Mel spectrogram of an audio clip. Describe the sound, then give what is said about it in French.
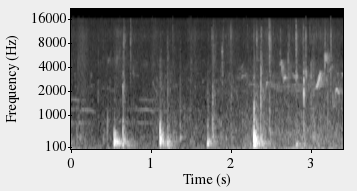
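Horses' hooves clop softly four times at a slow, even pace as a horse dealer shows horses for choosing. The hits are faint against a quiet background. “Il te présente des chevaux et tu vas en choisir un qui te plaît.”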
